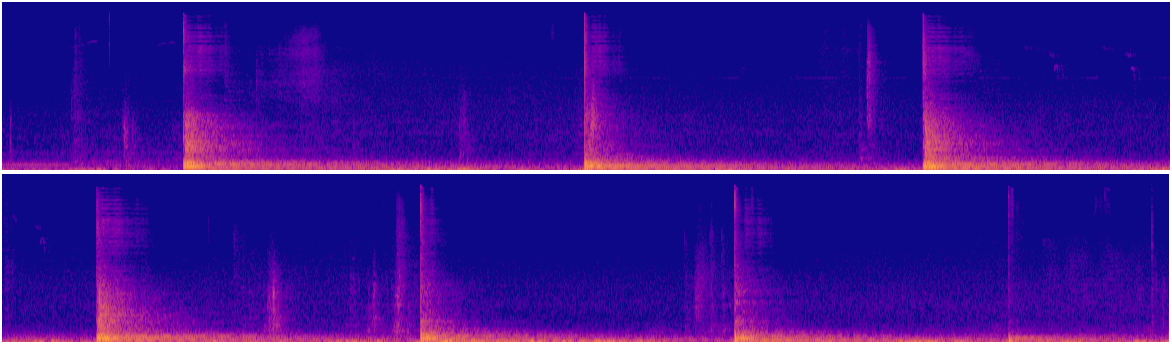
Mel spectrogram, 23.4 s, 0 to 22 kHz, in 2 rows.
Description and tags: Industrial Drums bang
Stereo
I captured it during my time at a lumber yard.
Zoom H4N built in microphone.
metalic, operation, start, factory, machinery, workshop, MACHINE, sounds, mechanical, industrial, Power, engine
